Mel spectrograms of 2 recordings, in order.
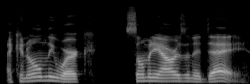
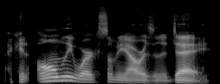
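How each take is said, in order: First: The second half is higher than the first. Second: The first half is higher, the second lower. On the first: "that time I went higher in the second thought group" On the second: "That's my higher pitch thought group. ... I'm gonna lower it a bit"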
